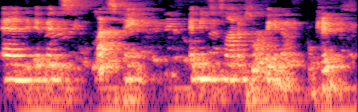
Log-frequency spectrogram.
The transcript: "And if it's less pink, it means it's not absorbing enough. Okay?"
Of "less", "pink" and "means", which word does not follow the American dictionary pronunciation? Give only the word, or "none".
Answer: pink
